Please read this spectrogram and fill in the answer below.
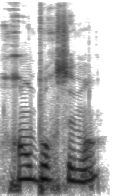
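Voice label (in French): "remboursement", French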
